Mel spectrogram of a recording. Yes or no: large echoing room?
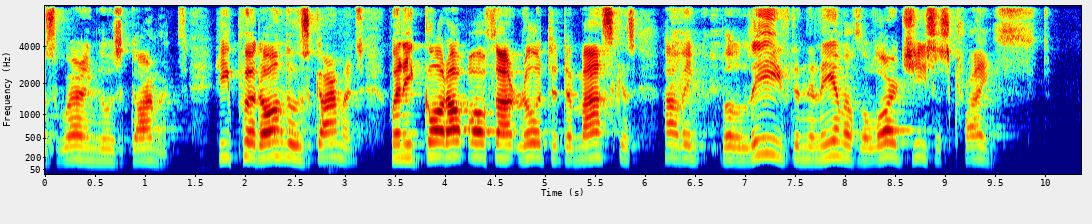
yes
